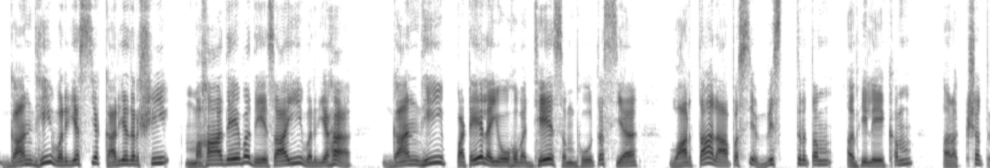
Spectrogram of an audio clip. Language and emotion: Sanskrit, neutral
